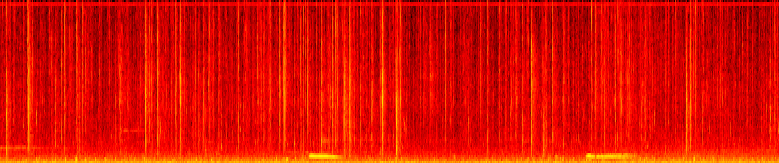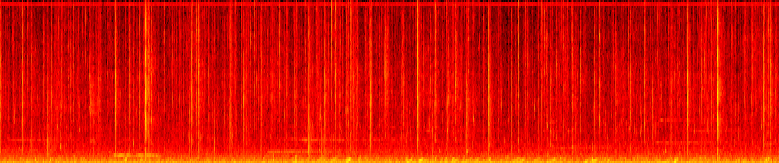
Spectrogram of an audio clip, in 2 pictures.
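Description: Layered ambience of a bubbling cauldron and a crackling fire, with an owl hooting three times, about six, twelve and eighteen seconds in.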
